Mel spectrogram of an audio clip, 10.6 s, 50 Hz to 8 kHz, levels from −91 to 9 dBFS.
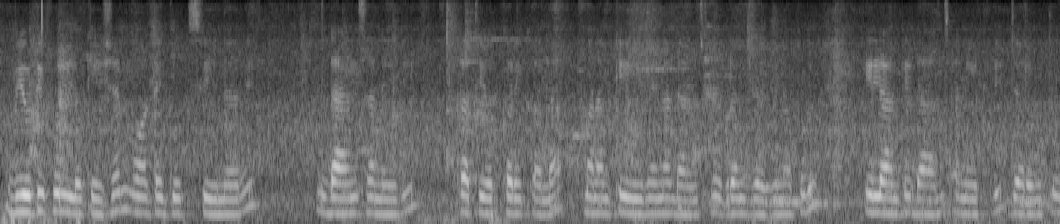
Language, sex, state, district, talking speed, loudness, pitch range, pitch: Telugu, female, Telangana, Nalgonda, 125 wpm, -23 LUFS, 195-215 Hz, 205 Hz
